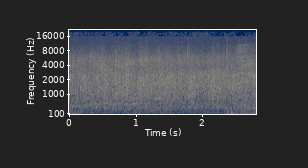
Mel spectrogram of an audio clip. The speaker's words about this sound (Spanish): ¿Cuántos dicen amén? Y le dan un aplauso a Dios, hermano, a su nombre, gloria.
